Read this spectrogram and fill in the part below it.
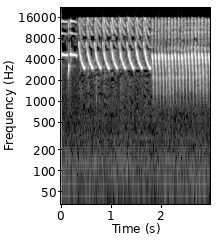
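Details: Canary in full song, used as a prompt for young canaries learning to sing: a quick series of descending whistled slurs repeated about six times, then switching to a fast, dense rattling trill.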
